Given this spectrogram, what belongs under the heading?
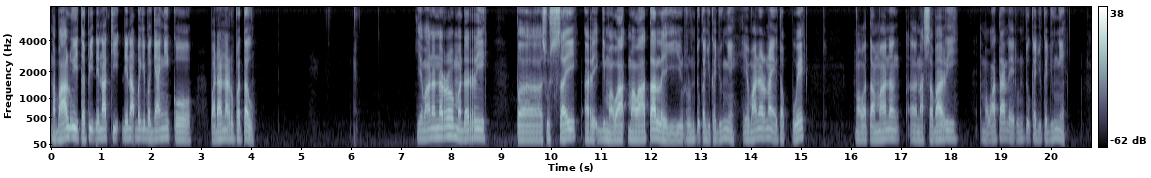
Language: Buginese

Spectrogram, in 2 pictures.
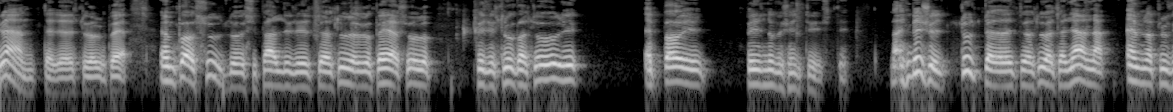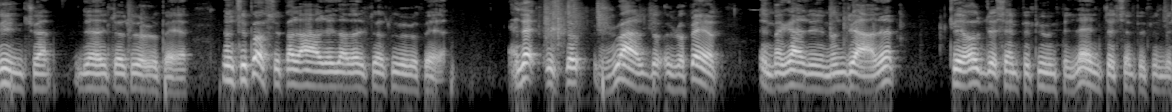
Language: Italian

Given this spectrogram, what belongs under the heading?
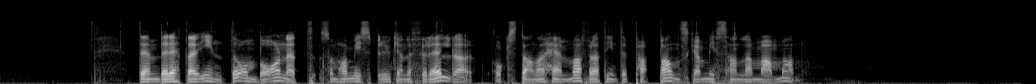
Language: Swedish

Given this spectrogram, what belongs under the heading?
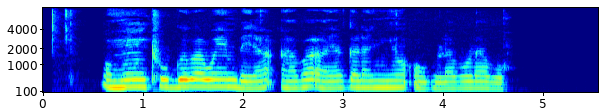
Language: Ganda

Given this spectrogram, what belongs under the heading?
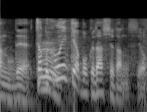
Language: Japanese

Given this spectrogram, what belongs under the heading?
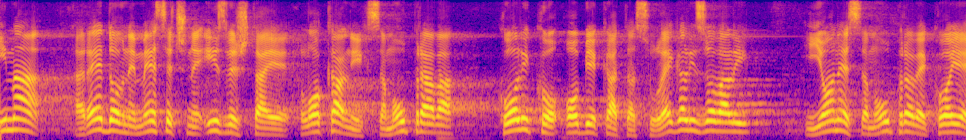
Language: Serbian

